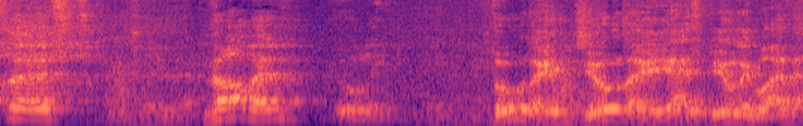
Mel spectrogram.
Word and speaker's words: Beaulieu: Bewley, yes, Bewley, whatever. How do you pronounce that even? Really? Bewley. Don't look like Bewley to me, it looks like Beaulieu.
